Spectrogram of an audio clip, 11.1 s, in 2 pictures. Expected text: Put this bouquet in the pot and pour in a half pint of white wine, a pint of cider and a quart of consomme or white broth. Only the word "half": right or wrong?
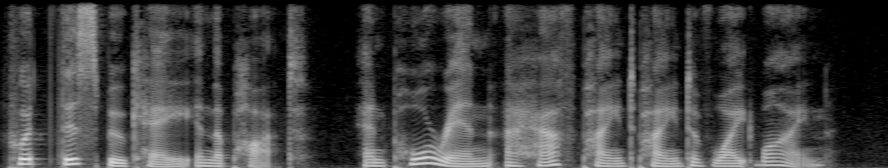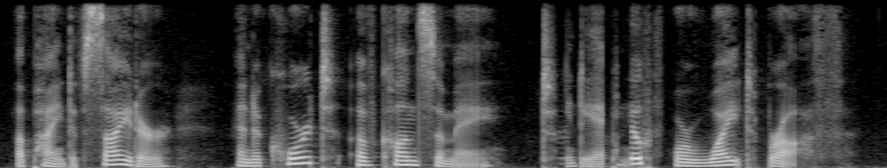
right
